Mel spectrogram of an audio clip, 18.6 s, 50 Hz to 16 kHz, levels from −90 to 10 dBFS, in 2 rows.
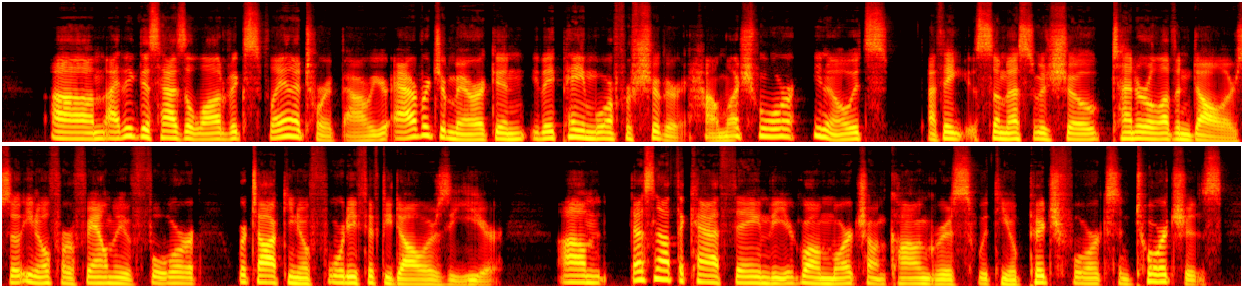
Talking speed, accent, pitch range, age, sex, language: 225 wpm, American, 125-170 Hz, 30-49, male, English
